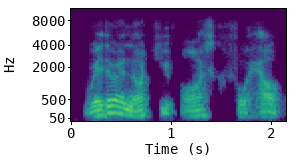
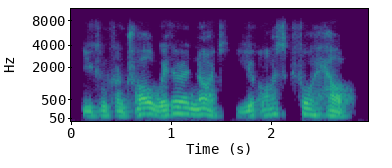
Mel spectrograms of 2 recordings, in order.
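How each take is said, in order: First: Whether hit louder at the start of the repeat; louder emphatic restatement leaning on Whether; stress on Whether. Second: Said in the usual way. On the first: Shown as a demonstration. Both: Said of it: "that's a biggie".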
